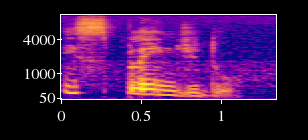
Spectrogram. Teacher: tônica Então ela seria paroxítona e na e na palavra esplêndido nós temos a antepenúltima sílaba tônica então é proparoxítona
